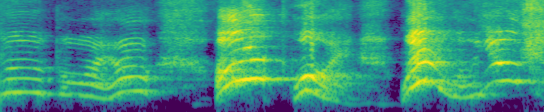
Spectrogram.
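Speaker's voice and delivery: very high, loud, drawn swooping squeak. Describing jumping around while explaining things to people: Mickey Mouse voice. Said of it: "saying the Mickey Mouse voice".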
